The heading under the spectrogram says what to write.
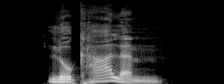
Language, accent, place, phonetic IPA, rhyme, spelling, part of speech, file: German, Germany, Berlin, [loˈkaːləm], -aːləm, lokalem, adjective, De-lokalem.ogg
- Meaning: strong dative masculine/neuter singular of lokal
